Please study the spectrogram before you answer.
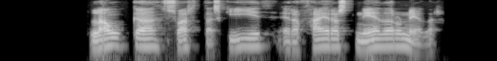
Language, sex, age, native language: Icelandic, male, 30-39, Icelandic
